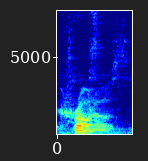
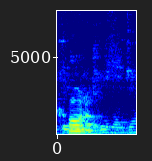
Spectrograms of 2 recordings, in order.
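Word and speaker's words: Qo'noS: It's not Chronos, it's Kronos.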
